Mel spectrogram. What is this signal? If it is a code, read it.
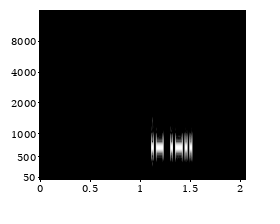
Morse code, heard as a keyed tone, about 50 wpm, 700 Hz. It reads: AL
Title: US States and Canadian Provinces 50wpm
